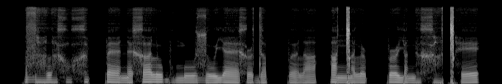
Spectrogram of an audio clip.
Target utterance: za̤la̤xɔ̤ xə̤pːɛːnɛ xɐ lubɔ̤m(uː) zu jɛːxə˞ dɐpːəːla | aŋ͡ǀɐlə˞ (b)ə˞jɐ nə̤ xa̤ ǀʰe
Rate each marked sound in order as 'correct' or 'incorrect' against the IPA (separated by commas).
correct, incorrect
